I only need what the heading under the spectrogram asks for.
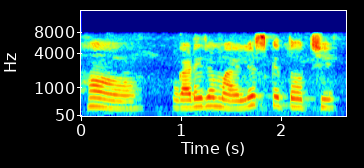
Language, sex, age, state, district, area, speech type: Odia, female, 18-30, Odisha, Malkangiri, urban, spontaneous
